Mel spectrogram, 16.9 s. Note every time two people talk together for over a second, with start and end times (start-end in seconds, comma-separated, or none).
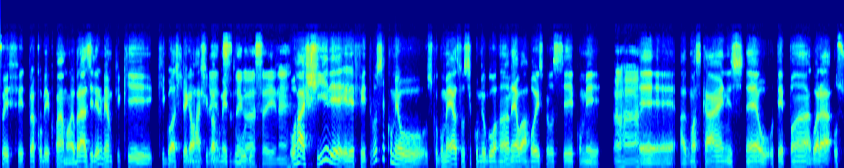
3.7-5.1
